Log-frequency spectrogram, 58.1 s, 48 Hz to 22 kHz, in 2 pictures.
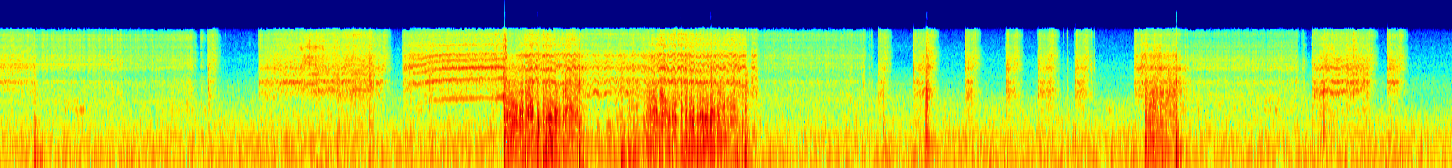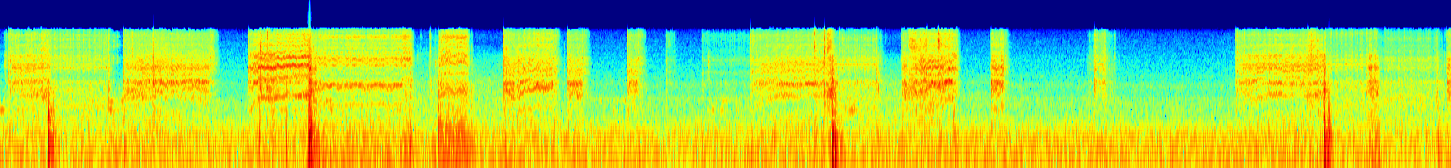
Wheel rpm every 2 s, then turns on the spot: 130, 70, 90, 120, 160, 140, 140, 110, 60, 30, 30, 80, 80, 90, 80, 110, 100, 110, 50, 90, 30, 30, 150, 90, 20, 20, 50, 150, 100.
16-18 24-26 48-50 56-58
